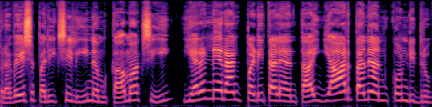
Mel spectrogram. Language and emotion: Kannada, surprised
